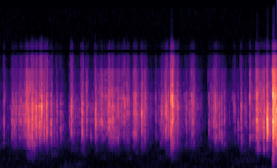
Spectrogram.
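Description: Foil wrapper of a trading-card pack crinkling in the hands as it is handled and pulled open, in irregular bursts of rustling.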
